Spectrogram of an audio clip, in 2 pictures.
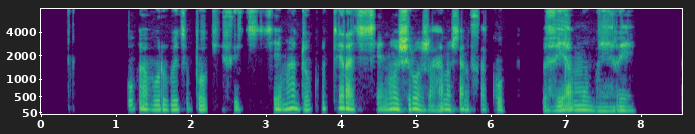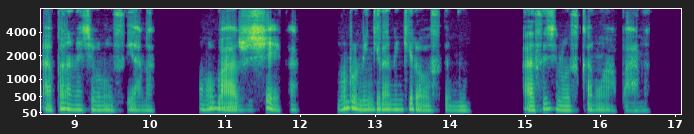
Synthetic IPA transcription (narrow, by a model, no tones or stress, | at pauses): ukavuɾiwe̞t͡ʃibʱokʰisit͡ʃe̞madʱo̞kʰotʰe̞ɾat͡ʃi̥t͡ʃḛnoʐiro̞ʐaːno̞ʃandisaku | vija̰mun̤weːɾe | a̰pananet͡ʃe̞uno̞sijana | uno̞̰ɓa̰ʐiʃe̞̰ka | uno̞ndo̞niŋɡiɾaniŋɡiɾa̰wose̞mun̤u | a̰sit͡ʃino̞si̥kʰanwa̰ːpaːna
